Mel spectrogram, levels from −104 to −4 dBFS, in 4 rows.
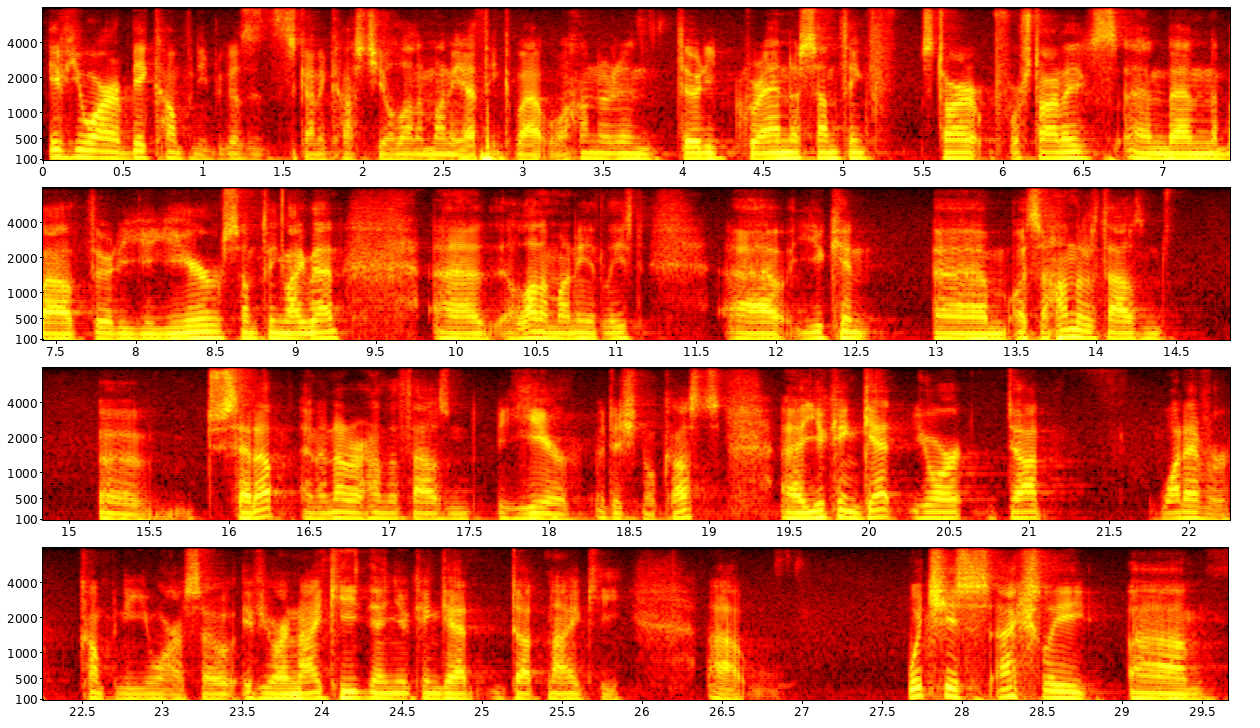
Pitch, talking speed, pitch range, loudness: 110 Hz, 180 wpm, 105-120 Hz, -25 LUFS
